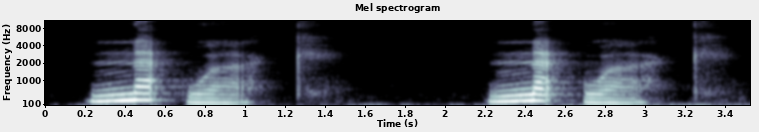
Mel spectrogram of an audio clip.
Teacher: so there's a little stop there and that's the glottal stop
